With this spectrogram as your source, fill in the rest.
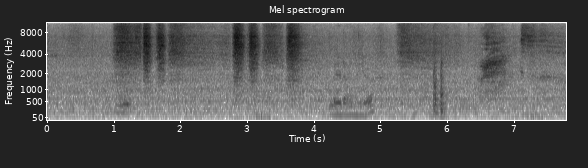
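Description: Hands slap and pat sharply on a man's head and back.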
